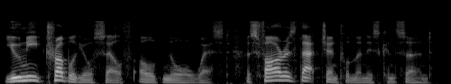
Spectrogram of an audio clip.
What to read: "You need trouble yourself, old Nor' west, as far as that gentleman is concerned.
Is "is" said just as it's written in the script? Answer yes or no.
yes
